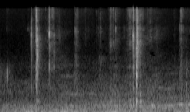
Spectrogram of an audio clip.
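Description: Secateurs snipping through the bare woody stems of a hardy fuchsia: a few short, sharp snips, the loudest near the end.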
